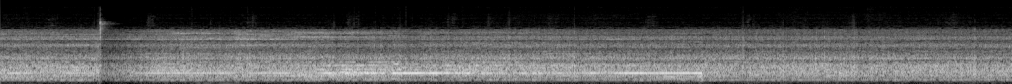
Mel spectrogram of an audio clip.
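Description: Sony ICF-2001D shortwave receiver tuned to 12015 kHz AM, giving steady band noise and hiss with a single low steady whistle that stops about seven seconds in. A brief click with a short drop in level comes about a second in.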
